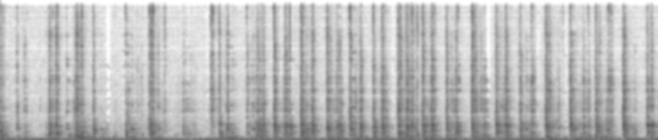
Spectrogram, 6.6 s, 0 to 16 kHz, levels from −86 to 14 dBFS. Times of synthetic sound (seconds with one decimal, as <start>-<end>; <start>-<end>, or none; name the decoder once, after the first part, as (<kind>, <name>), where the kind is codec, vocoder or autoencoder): 0.0-6.6 (vocoder, BigVGAN v2)

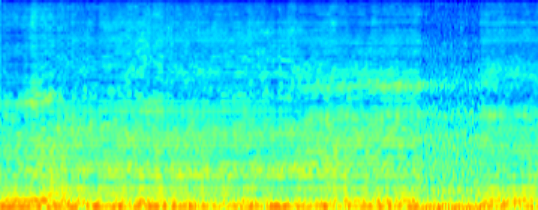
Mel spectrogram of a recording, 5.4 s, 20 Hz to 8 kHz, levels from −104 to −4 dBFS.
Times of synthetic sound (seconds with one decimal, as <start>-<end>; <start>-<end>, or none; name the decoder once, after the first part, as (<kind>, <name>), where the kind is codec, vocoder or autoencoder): 0.0-4.2 (vocoder, HiFi-GAN); 4.8-5.4

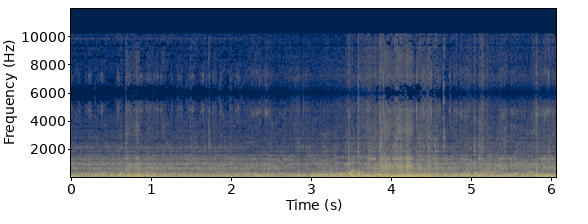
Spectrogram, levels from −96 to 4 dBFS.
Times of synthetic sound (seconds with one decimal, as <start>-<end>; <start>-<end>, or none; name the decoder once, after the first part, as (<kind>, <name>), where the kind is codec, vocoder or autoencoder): 2.2-3.8 (codec, SNAC); 4.8-6.1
